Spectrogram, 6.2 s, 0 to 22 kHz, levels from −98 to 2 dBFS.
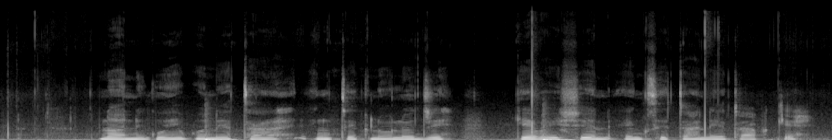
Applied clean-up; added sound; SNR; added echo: none; Bass drum; 0 dB; none.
